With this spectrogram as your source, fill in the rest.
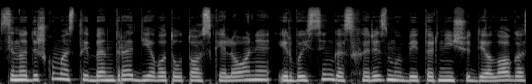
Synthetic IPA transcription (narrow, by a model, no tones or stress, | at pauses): sʲɪnoːd̪ʲɪʃkʊmɐst̪ɐɪbʲɛnd̪ɾɐd̪ʲiɛʋoːt̪ɒʊt̪oːskʲɛlʲoːnʲɛɪɾʋɐɪsʲɪŋɡɐsxɐɾʲɪzmubʲɛɪt̪ɐɾʲnʲiːʃʲuːd̪ʲɪɐlˠɔɡɐs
